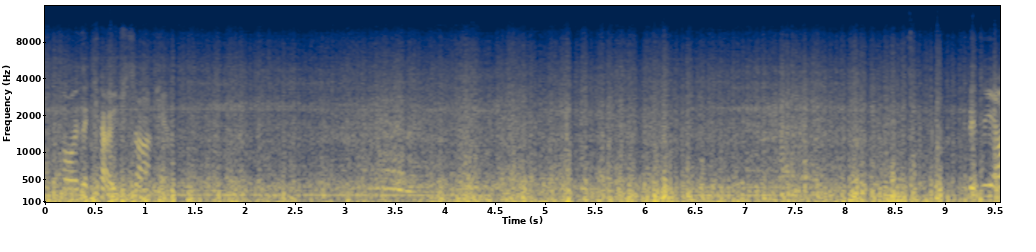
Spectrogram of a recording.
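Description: Strong, blustery coastal wind buffets the microphone continuously beside the busy A6 road near Matlock, a loud, rough roar with no clear break.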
